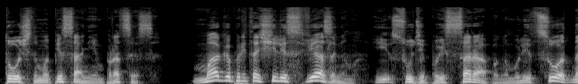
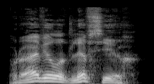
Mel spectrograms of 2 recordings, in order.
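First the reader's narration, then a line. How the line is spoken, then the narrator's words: Deep bass voice. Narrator (Russian): пробасил дежурный с расцарапанным лицом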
